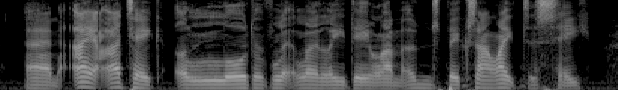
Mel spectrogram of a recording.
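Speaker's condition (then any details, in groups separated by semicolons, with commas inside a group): Multiple sclerosis; affects legs; legs weak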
